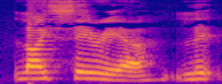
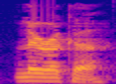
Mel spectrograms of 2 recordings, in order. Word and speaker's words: Lyrica: would I eventually not need the Lyceria? How do you say that word? Lyrica.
